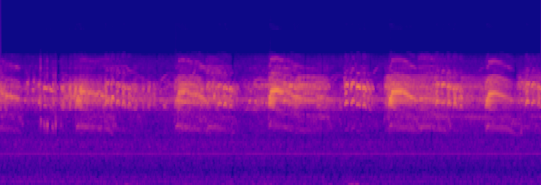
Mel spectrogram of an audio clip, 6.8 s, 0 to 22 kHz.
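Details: Northern royal albatross recorded on 24 January 2023: a run of harsh, buzzy calls in short bursts about once a second, over a steady background hiss and a constant low hum.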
